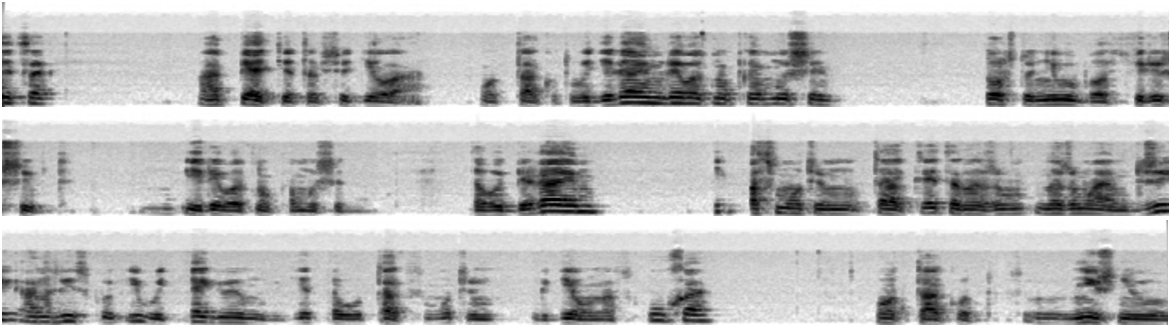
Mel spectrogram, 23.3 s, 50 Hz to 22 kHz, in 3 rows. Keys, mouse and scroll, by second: 0.4 click, 7.1 shift+click, 14.6 g.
